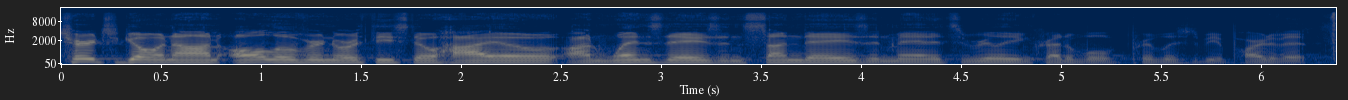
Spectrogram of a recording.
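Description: The background stays quiet. A man's speech comes fairly quickly, with ordinary pitch variation. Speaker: pastor. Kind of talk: sermon. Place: church. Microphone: headset.

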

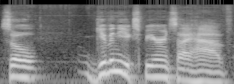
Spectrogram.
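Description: The voice belongs to a man with an American accent. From New York. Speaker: judicial candidate; candidate. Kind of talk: interview. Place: studio. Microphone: studio mic.

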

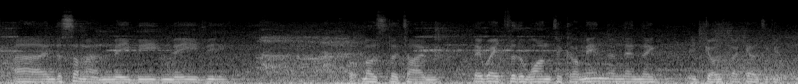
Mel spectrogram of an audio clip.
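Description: A man at a moderate pace amid noticeable background noise. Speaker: travel vlogger. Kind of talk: casual vlog commentary. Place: station. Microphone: phone near.

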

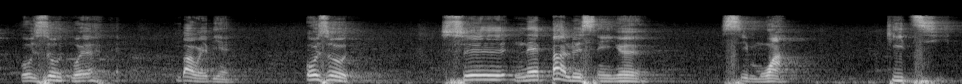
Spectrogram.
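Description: A man's high-pitched voice in a Haitian accent, very slow, with lively intonation, long, frequent pauses and light background noise. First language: Haitian Creole (speaking French). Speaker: church member asking questions. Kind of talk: Q&A session. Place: church. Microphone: handheld.

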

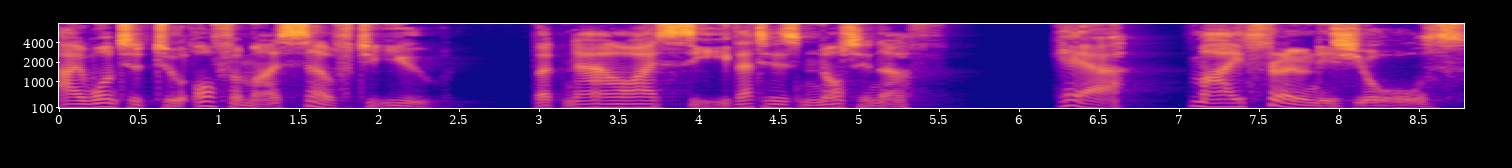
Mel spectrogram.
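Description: Against a quiet background, a man does a raspy, put-on character voice at medium pitch, fairly slow and very even in loudness. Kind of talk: stage play acting. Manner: flattering, theatrical, worshipful.

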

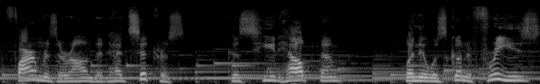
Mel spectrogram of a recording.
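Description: An American accent at a moderate pace, with clear music in the background. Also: man. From El Toro, Orange County, California. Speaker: oral history interviewee. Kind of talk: oral history interview answer. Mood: warm, nostalgic. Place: home room.

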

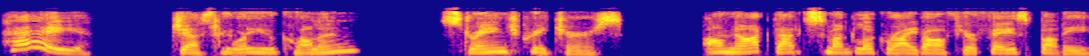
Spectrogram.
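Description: A put-on character voice, female-sounding, at medium pitch and a fairly slow pace. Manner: angry, threatening.

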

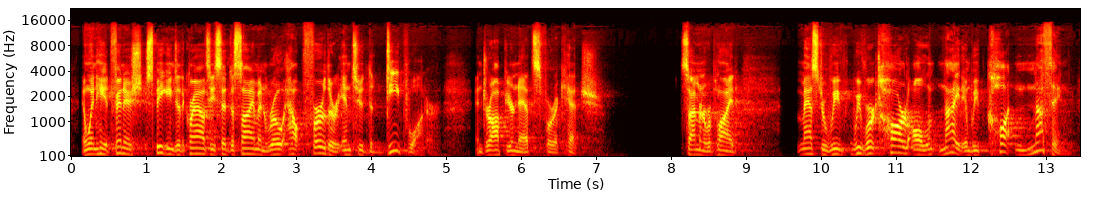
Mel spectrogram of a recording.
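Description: Over a quiet background, a bright, sharp voice moves at a moderate pace with lively intonation. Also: man. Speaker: preacher. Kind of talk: sermon.

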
